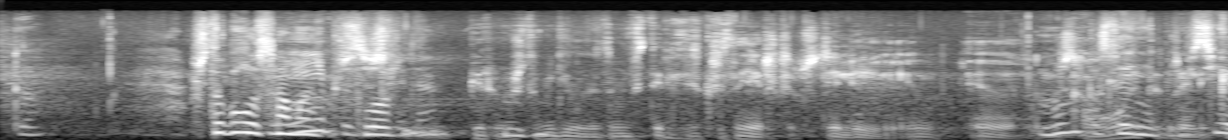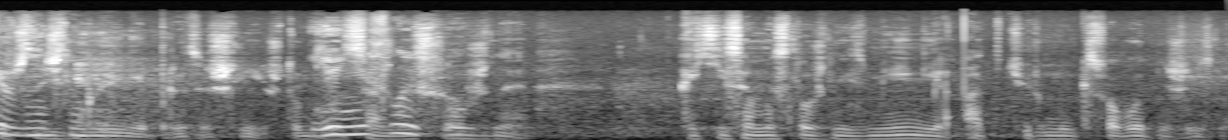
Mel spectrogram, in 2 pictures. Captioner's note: foreign Language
